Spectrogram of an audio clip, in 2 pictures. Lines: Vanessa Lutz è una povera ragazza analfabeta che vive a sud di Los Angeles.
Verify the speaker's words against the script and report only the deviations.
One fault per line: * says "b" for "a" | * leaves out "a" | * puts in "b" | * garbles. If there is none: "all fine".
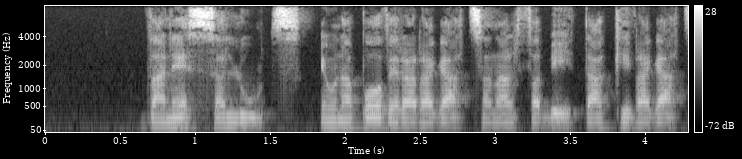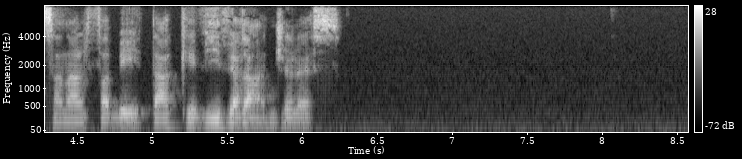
* says "ragazza analfabeta che vive a" for "vive a sud di Los"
